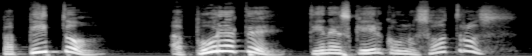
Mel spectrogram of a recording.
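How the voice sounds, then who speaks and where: A man's voice: high-pitched, huge pitch swings, slow pace, warm tone, slightly rough, pitched above the performer's own voice, full character voice. A man voicing a little girl who pleads with her father and then solemnly reproaches him, acted within a sermon. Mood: pleading.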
